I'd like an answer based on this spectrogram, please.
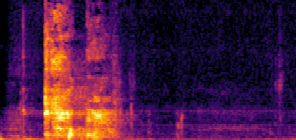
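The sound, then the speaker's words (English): A man coughs harshly after swallowing water down the wrong pipe, a couple of loud, rough bursts in the first second followed by near silence. “I think he's getting choked up. Did you swallow your water down the wrong pipe there, brother?”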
